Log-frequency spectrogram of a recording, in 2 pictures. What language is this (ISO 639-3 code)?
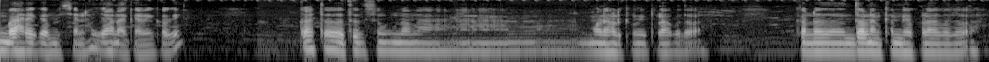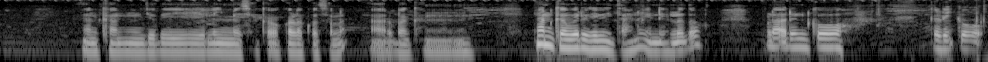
sat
